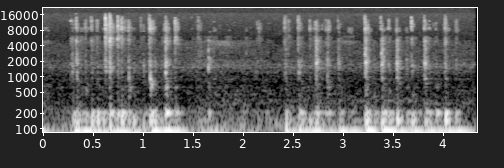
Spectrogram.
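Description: Faint computer keyboard typing: two short runs of keystrokes with a pause of about a second between them, as two terminal commands are typed.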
